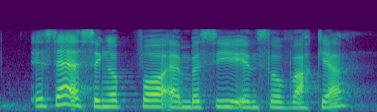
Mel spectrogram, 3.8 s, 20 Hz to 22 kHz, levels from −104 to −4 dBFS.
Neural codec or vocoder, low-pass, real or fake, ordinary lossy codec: none; 7.2 kHz; real; none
